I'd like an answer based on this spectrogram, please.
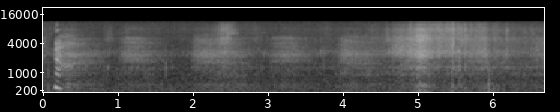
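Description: Rustling swishes of footsteps walking through tundra grass, coming in a few swells, the longest about two-thirds of the way through.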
